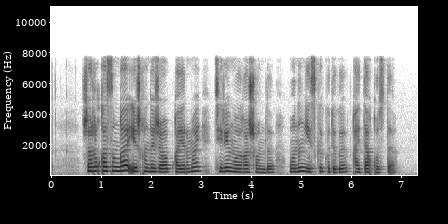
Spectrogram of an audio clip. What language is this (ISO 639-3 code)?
kaz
